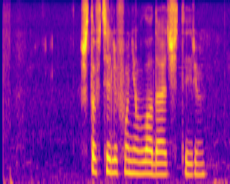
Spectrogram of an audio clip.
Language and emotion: Russian, neutral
